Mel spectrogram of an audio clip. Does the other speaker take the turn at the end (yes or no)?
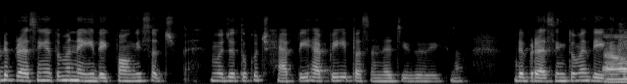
yes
